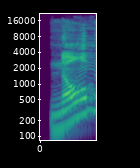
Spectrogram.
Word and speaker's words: gnome: Gnome and mnemonic have the silent letter at the start.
